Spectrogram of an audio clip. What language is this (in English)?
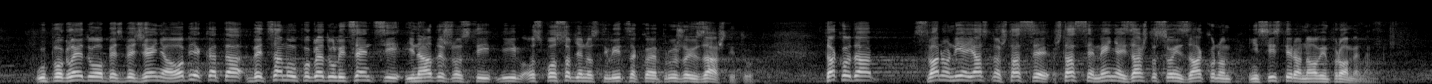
Serbian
